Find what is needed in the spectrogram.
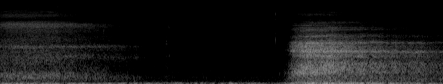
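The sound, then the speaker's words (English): A deep breath in and out: an airy inhale at first, a quiet pause, then a louder, rushing exhale that swells and trails off gently. No one speaks over the breathing. “breath in and a deep breath out.”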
